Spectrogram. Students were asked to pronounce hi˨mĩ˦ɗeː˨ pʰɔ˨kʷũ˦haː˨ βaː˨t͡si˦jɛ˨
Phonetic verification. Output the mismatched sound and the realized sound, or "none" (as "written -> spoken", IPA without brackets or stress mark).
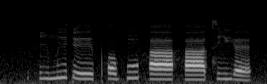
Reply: β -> h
